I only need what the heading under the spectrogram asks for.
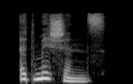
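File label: "humor", British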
